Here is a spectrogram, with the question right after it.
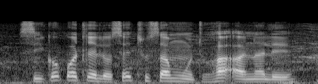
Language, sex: Southern Sotho, male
